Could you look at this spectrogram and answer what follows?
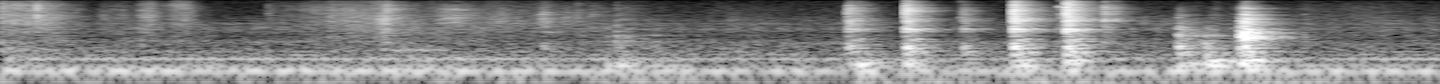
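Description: A quick run of about eight small sharp clicks and taps about three seconds in, over a faint steady low hum.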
